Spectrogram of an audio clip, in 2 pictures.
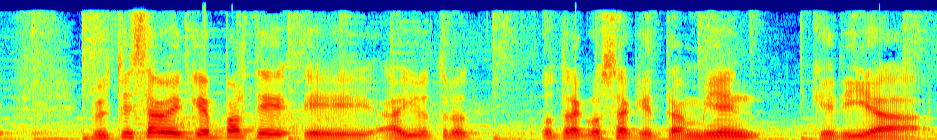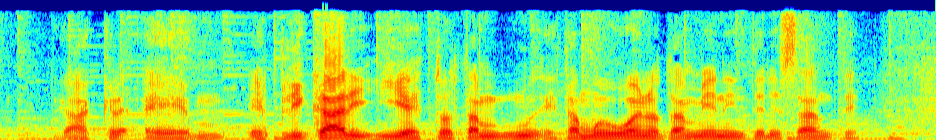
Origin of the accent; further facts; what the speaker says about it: Durazno, Uruguay; Somos todos de Durazno.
